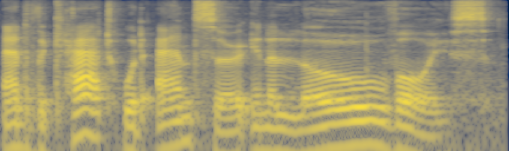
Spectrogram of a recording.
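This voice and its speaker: A man narrating a folk tale in a steady, expressive storytelling manner. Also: fairly low pitch, takes it slowly.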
